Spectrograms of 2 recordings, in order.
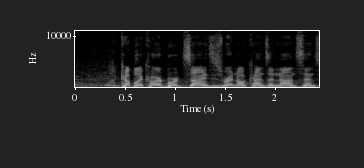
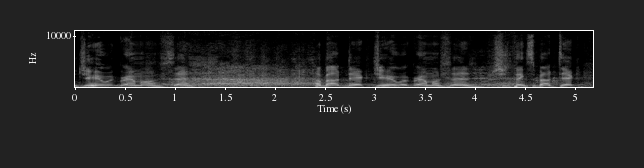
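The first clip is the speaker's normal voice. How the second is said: little brother quote; 4 semitones higher than usual. Retold or imitated.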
